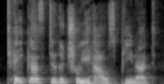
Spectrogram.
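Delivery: put-on high, loud girlish order; eager command. Annie telling Peanut to lead them, eager command.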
